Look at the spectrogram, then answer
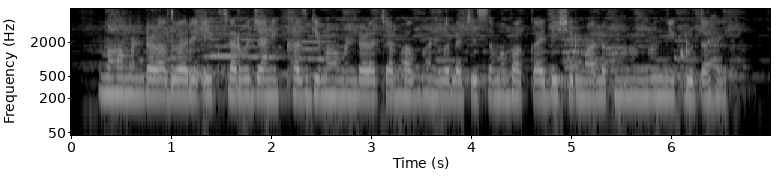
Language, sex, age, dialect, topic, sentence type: Marathi, female, 18-24, Northern Konkan, banking, statement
